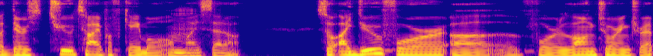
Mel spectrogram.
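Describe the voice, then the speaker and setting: Recorded very cleanly with a silent background and a dry, close sound with no echo, a man with a French accent talks at a very slow pace and medium pitch. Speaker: podcast co-host. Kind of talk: casual chat. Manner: hesitant, many fillers.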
